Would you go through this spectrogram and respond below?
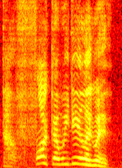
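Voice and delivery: high, loud bewildered character voice; alarmed yell. Acted. Gunman to allies after a bullet came back, alarmed high yell. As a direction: cry out high in disbelief.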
